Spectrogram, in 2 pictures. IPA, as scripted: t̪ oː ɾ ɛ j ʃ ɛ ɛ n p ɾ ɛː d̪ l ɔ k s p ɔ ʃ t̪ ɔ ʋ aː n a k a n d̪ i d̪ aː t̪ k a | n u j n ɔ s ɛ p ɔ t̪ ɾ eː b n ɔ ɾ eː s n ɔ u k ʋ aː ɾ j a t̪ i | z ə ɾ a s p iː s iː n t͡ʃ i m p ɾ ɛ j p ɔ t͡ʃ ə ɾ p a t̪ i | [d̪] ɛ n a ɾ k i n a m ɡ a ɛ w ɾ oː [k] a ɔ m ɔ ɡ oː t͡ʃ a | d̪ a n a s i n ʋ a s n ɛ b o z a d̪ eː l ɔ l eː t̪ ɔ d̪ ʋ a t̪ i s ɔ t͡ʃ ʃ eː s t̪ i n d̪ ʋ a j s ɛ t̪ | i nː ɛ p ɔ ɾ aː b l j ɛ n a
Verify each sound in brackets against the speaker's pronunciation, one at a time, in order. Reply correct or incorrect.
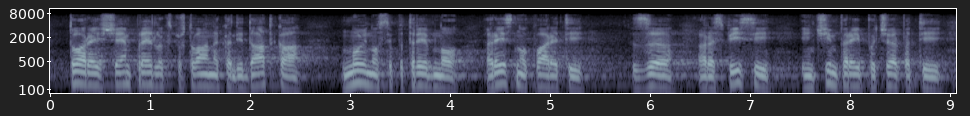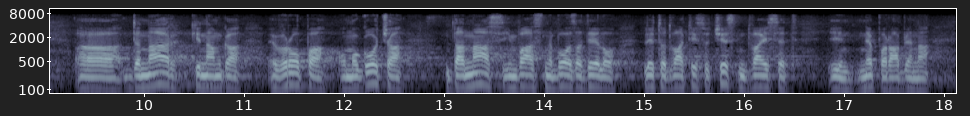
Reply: correct, incorrect: p

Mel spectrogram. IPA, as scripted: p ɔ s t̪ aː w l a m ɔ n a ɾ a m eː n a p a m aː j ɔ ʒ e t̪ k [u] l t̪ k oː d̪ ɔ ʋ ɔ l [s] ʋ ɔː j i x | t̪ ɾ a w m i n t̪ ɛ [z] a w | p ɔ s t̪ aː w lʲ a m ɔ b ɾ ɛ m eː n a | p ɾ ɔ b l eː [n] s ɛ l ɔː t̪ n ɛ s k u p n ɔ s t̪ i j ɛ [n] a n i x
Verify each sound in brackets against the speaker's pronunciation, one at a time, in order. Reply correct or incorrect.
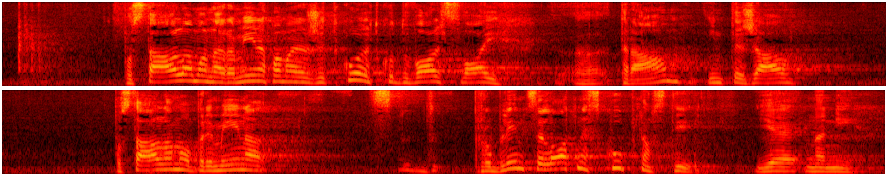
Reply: incorrect: o, correct, incorrect: ʒ, incorrect: m, correct

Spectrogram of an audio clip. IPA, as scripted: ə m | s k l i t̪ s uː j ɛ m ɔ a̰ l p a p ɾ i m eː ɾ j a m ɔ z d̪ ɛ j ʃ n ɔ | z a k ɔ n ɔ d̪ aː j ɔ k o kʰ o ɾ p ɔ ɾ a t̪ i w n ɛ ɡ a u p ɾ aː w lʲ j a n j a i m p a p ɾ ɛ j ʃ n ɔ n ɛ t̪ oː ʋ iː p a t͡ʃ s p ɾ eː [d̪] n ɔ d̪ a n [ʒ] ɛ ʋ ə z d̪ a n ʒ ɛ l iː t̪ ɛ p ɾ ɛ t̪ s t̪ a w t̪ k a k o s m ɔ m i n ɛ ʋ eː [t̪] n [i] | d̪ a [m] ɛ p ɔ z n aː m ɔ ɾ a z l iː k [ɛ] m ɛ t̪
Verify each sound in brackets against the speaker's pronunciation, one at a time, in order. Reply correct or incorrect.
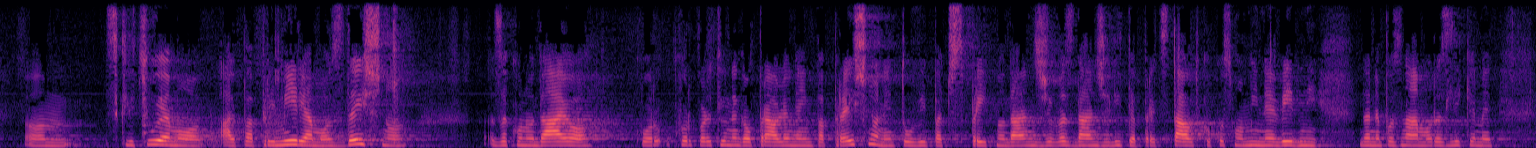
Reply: incorrect: t̪, correct, incorrect: d̪, correct, incorrect: n, correct

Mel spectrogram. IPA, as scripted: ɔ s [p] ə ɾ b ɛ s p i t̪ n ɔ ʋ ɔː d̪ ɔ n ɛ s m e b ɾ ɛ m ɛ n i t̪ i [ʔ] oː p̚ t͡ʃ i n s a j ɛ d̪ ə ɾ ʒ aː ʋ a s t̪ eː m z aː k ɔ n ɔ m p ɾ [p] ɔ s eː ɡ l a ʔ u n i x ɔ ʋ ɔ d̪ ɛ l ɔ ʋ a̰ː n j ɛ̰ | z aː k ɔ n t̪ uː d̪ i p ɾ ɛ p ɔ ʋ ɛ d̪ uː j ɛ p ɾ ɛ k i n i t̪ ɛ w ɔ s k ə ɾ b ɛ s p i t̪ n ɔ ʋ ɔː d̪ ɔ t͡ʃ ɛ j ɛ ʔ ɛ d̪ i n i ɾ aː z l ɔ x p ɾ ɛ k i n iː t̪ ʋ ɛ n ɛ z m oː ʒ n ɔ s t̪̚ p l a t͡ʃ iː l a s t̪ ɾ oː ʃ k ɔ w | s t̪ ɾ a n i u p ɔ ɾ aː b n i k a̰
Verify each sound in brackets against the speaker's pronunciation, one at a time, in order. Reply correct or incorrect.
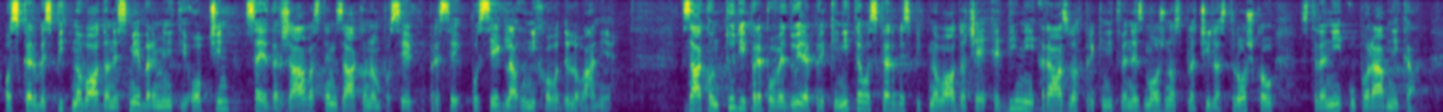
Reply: incorrect: k, correct, correct

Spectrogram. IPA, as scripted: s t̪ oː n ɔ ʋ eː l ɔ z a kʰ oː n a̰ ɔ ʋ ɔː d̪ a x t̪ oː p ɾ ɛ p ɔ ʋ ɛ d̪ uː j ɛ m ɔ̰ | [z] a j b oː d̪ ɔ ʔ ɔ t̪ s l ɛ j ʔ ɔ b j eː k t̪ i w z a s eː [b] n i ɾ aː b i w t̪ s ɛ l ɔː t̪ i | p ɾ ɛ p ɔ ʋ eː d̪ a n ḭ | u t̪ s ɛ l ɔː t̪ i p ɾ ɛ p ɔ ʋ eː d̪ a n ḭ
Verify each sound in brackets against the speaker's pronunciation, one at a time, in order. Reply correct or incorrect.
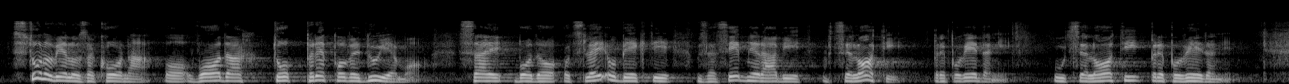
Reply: incorrect: s, correct

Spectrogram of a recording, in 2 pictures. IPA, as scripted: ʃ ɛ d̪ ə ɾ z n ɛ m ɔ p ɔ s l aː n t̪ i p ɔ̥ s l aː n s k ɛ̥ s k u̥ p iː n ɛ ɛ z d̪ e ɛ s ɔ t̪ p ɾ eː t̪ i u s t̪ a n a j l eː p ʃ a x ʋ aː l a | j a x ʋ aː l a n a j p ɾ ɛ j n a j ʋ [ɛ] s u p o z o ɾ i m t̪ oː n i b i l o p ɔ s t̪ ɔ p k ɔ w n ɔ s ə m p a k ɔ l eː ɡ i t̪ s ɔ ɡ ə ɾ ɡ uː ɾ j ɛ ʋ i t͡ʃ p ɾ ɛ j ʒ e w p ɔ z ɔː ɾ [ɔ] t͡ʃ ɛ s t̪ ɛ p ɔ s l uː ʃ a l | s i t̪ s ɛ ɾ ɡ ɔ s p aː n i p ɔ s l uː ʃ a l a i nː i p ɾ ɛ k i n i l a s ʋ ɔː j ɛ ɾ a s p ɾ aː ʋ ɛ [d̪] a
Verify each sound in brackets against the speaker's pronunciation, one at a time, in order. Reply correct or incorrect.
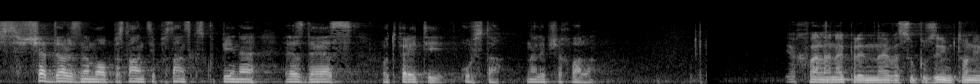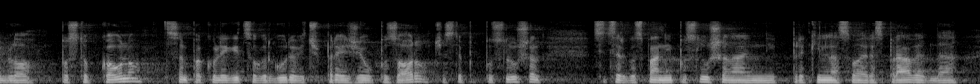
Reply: incorrect: a, incorrect: u, correct

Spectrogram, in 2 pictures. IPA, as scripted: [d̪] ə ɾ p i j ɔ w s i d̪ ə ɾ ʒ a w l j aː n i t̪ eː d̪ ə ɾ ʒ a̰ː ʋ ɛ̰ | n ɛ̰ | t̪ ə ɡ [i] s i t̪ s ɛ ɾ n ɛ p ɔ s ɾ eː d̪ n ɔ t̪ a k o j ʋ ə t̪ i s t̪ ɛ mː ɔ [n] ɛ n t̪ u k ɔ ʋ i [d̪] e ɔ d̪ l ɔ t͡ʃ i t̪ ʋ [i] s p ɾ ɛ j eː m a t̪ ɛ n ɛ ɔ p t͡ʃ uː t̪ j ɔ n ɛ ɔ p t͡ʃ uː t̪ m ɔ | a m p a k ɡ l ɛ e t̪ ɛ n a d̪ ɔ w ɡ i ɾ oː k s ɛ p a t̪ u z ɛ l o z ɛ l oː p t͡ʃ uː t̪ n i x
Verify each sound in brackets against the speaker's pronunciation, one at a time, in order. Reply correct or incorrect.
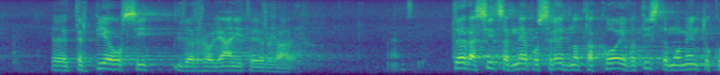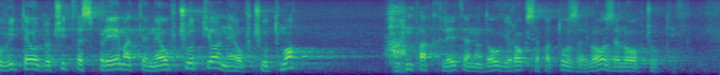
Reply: incorrect: t̪, incorrect: a, incorrect: m, incorrect: t̪, incorrect: ɛ

